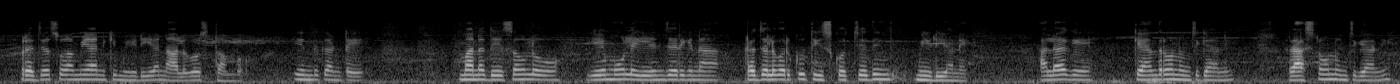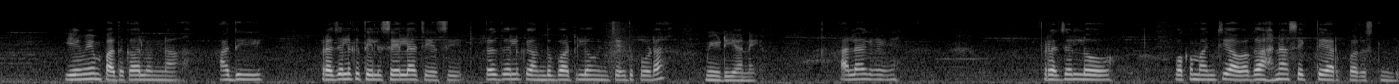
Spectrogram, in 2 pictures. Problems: constant background noise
